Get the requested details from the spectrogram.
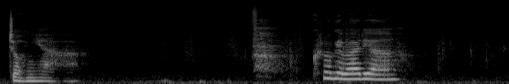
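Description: A middle-aged woman speaks emotionally, close by.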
